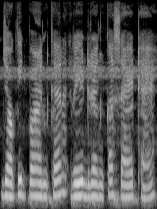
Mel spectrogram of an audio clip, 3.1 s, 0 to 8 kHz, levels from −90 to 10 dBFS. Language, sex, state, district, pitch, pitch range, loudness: Hindi, female, Haryana, Jhajjar, 185 Hz, 180-200 Hz, -16 LUFS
